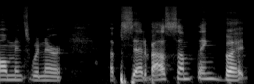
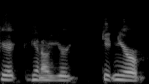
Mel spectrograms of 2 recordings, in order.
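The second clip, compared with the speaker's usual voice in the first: usual speaking voice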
